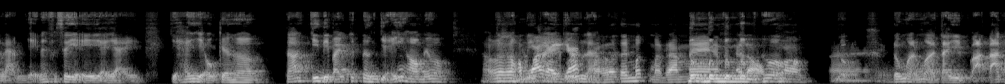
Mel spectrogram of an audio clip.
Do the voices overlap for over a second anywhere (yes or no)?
yes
